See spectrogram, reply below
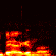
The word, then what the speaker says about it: Bergamo: Oh, Bergamo. Yeah, Bergamo. Yeah. I've been there. I used to do a lot of road races on this bike and everything. And one of them started in Bergamo.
